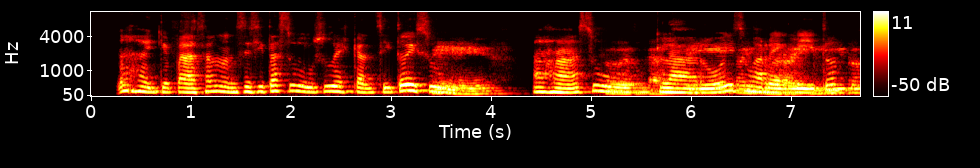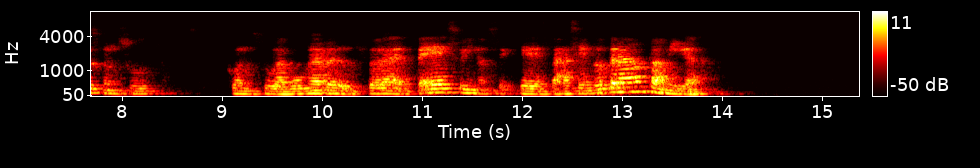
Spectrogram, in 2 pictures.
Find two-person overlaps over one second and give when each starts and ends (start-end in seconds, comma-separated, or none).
5.1-7.5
